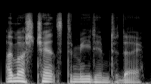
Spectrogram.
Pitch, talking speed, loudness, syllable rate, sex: 115 Hz, 320 wpm, -20 LUFS, 6.8 syllables/s, male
